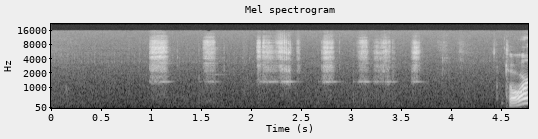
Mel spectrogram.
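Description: A felt marker squeaks in short strokes across a metal plate.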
